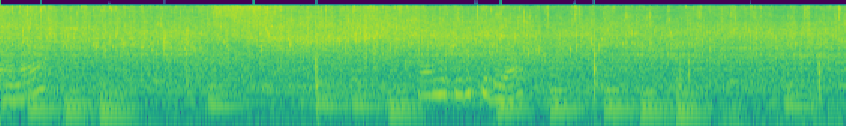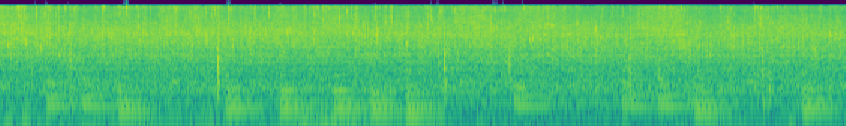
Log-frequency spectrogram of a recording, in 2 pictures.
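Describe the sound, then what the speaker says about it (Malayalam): Chicken frying in oil for a fried chicken biryani, a steady loud sizzle with crackling throughout, with low background music beneath. "Chicken fry ചെയ്യാനിടാം."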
